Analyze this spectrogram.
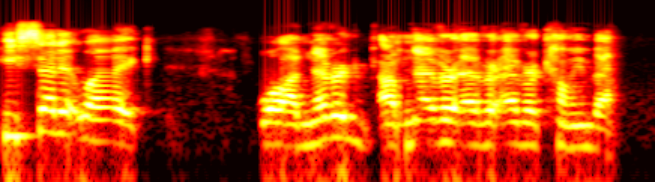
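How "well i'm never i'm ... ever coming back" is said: put-on wry, tongue-in-cheek, sarcastic insistence. Retelling to co-hosts what a man said, in a mock-sarcastic retelling. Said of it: "he said that kind of sarcastically".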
